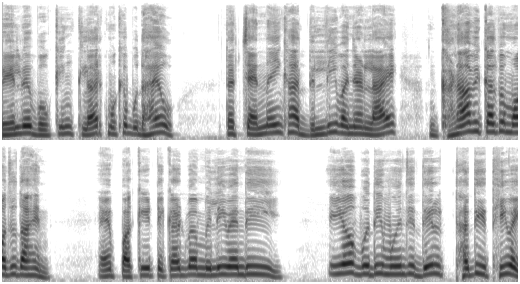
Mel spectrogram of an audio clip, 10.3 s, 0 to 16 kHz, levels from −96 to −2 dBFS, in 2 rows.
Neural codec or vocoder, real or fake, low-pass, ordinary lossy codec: none; real; 14.4 kHz; Opus, 64 kbps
